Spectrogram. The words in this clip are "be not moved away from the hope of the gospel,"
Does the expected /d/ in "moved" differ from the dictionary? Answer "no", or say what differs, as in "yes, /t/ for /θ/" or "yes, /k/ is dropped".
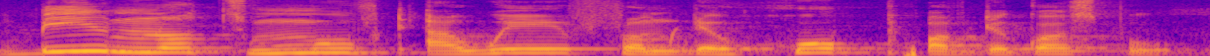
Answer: no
